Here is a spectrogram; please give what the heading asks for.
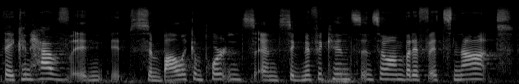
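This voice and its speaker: Female panelist, low bright voice with some vocal fry, thoughtful. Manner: thoughtful, with fillers. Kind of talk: panel discussion.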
